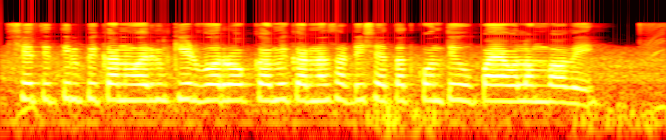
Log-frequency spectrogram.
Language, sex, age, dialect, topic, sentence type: Marathi, female, 18-24, Standard Marathi, agriculture, question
